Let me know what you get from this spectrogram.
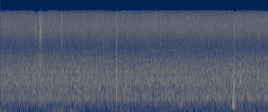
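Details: Honey bees at a large hive during an intervention, with the queen caged to avoid crushing her; a steady low droning buzz fills the clip, broken by a few sharp clicks near the middle and end.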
